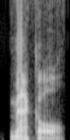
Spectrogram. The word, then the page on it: mackle: American English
